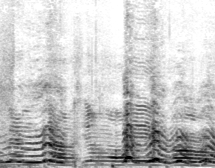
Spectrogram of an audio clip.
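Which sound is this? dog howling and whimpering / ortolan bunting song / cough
dog howling and whimpering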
